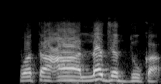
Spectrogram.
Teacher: آ کو ایک الف کے برابر لمبا کرنا ہے عین کی آواز کو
